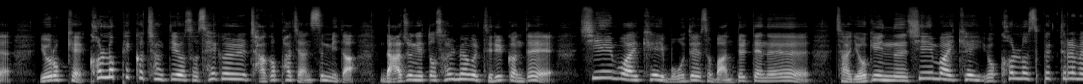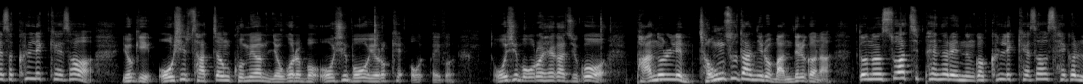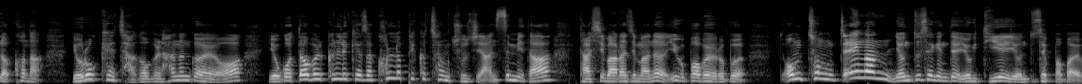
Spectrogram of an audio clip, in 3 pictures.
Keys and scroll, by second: 9.1 F1, 10.1 F1, 11.8 F1, 13.1 F1, 14.3 5, 14.5 Return, 16.5 5, 16.8 Return, 19.3 F1, 20.0 F1, 28.8 F1, 31.7 F1.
